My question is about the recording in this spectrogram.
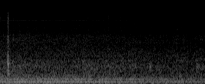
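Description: Workshop room tone: a steady low hum with a faint hiss, one small click right at the start, slowly fading down.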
